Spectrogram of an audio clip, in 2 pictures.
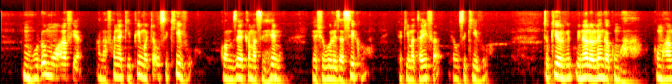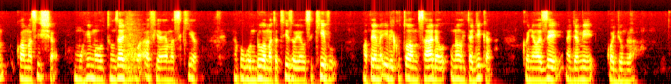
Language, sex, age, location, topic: Swahili, male, 25-35, Wajir, health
